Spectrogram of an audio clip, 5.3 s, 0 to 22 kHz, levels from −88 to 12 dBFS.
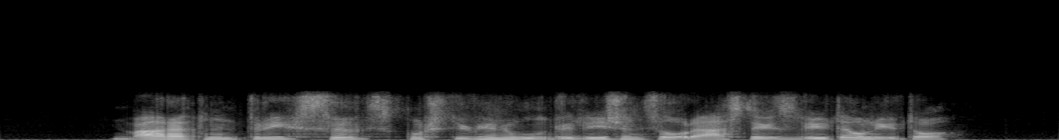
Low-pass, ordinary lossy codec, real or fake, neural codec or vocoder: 7.2 kHz; Opus, 24 kbps; fake; autoencoder, 22.05 kHz, a latent of 192 numbers a frame, VITS, trained on many speakers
